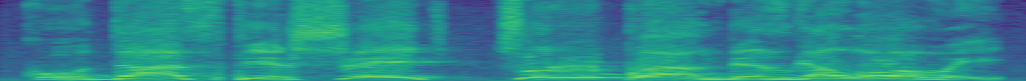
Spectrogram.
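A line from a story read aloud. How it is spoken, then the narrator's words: Yell. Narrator (Russian): заорал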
